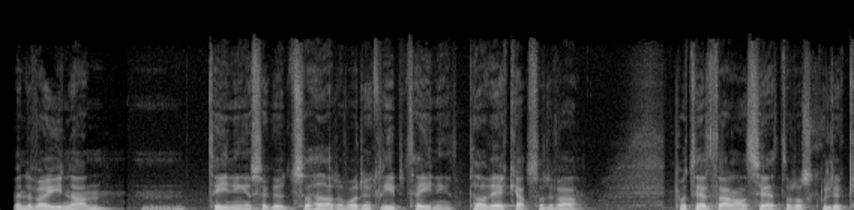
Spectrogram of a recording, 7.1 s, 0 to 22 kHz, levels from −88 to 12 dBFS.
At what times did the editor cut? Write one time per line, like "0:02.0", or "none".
0:03.8
0:05.5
